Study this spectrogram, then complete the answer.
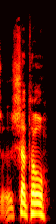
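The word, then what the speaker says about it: château: Yes, Chateau.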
